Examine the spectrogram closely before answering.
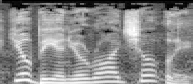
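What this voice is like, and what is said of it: Put-on British accent. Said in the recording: “the British voice comes on ... Was that a British accent?”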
